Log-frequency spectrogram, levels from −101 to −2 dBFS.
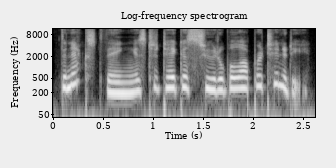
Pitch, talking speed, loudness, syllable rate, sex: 255 Hz, 205 wpm, -17 LUFS, 6.2 syllables/s, female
